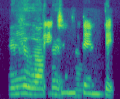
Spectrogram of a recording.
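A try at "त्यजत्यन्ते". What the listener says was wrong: ತ್ಯಜತ್ಯಂತೆ ಕಳೇವರಂ ತೇಜ ಅಲ್ಲ ಮತ್ತೆ ತ್ಯಜ ತ್ಯಾ ತ್ಯಾ ತ್ಯಜಂತ್ಯಂತೆ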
